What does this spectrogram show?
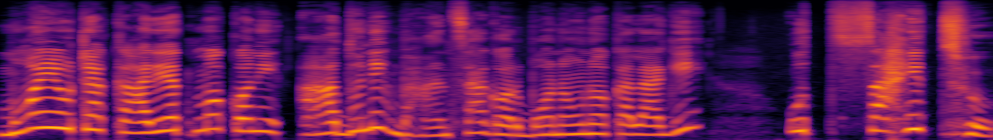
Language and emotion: Nepali, happy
